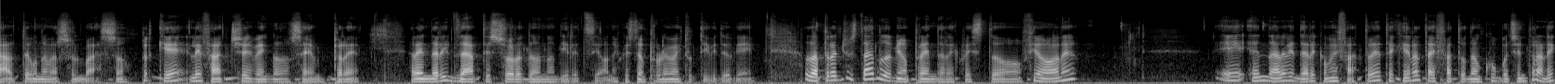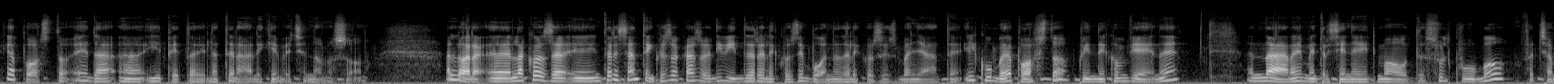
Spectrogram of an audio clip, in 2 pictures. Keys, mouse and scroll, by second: 9.3-9.8 scroll up 2, 10.6 shift+middle click, 11.5 scroll up 1, 12.0 middle click.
